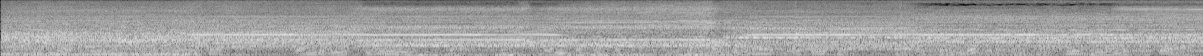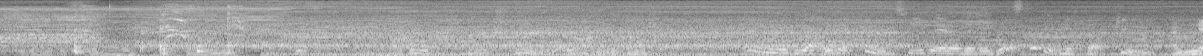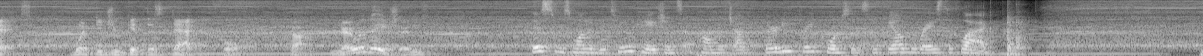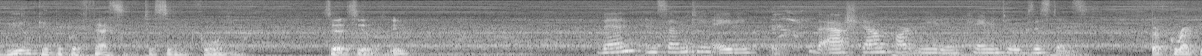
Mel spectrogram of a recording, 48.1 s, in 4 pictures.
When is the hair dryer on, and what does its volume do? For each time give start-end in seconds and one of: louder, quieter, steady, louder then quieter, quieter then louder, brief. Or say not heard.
0.0-48.0 quieter.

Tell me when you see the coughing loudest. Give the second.
14 s.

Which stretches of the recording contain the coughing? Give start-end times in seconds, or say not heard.
12.8-14.6, 42.9-44.2.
